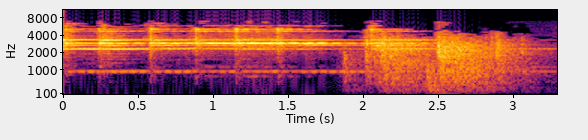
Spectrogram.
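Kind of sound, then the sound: household object, front doorbell ringing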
